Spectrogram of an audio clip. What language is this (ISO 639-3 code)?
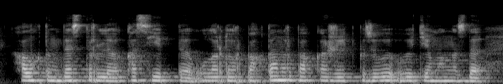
kaz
